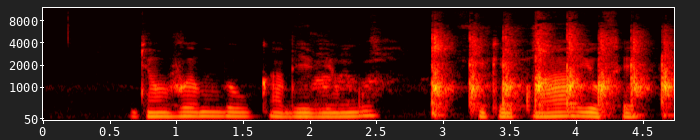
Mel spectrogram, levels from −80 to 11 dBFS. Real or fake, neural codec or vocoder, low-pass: real; none; 10.8 kHz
